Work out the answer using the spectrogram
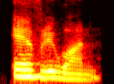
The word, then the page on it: everyone: Indian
